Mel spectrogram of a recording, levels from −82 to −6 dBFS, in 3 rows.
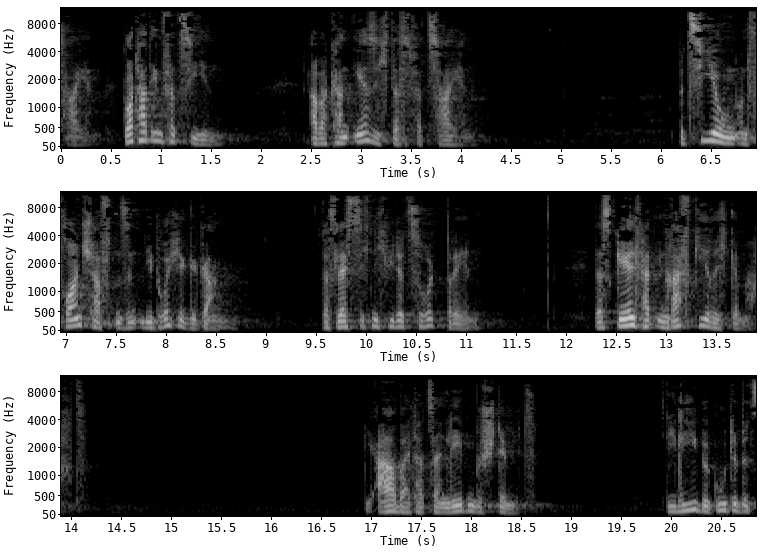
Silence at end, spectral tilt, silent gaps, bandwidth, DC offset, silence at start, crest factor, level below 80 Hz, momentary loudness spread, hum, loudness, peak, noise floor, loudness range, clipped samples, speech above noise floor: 0 s; -4 dB/octave; none; 11.5 kHz; under 0.1%; 0 s; 24 dB; -84 dBFS; 18 LU; 50 Hz at -70 dBFS; -35 LUFS; -14 dBFS; -76 dBFS; 7 LU; under 0.1%; 41 dB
